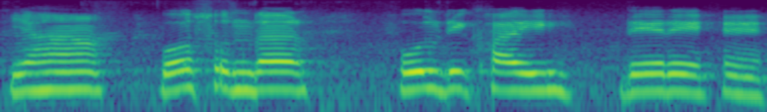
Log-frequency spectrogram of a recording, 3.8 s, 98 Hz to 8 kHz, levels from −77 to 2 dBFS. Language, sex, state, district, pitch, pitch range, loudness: Hindi, female, Haryana, Rohtak, 235 Hz, 220-240 Hz, -15 LUFS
